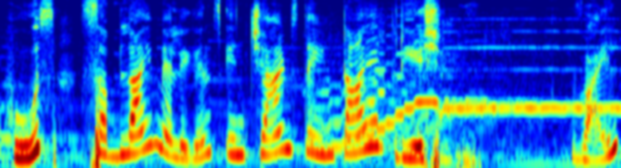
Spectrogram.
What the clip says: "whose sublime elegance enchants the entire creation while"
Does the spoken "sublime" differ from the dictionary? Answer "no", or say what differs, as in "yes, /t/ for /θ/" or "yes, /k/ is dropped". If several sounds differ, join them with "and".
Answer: no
